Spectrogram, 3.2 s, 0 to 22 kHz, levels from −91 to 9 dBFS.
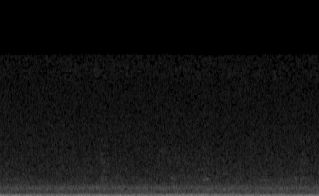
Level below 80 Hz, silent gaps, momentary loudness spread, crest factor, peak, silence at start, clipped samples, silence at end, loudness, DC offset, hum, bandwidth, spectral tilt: -50 dBFS; none; 1 LU; 10 dB; -34 dBFS; 0 s; under 0.1%; 0 s; -53 LUFS; under 0.1%; none; 16 kHz; -5 dB/octave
